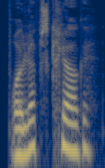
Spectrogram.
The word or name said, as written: bryllupsklokke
